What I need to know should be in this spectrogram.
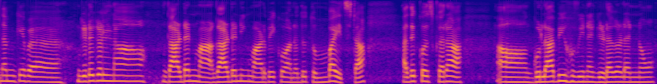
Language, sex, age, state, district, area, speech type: Kannada, female, 45-60, Karnataka, Bangalore Urban, rural, spontaneous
